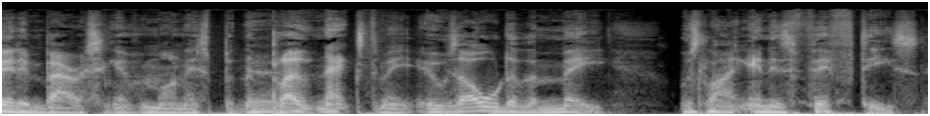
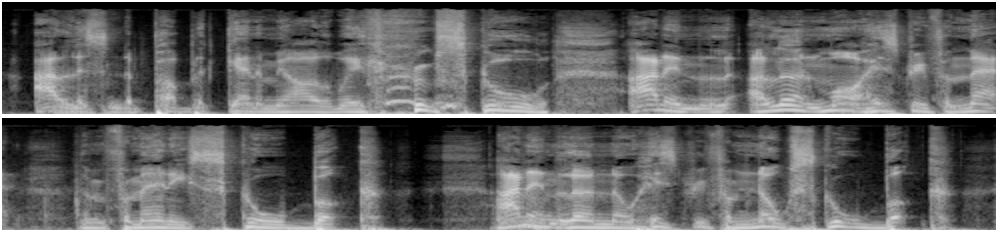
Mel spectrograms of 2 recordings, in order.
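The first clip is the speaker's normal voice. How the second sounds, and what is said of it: Put-on American accent. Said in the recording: “he put on this sort of accent, this sort of American accent ... He was saying it like this”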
